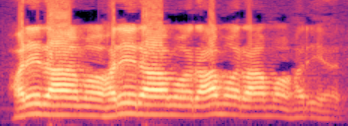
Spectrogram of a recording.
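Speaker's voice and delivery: loud chant, রাম as "raa-mo"; open-ended Ramo. Shown as a demonstration. Teacher demonstrates one version, রাম as loud "Ramo". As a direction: sound the final o of রাম. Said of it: "রাম না রাম".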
